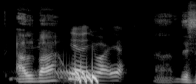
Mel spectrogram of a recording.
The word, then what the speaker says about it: Alba: Am I pronouncing it right? Alba?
